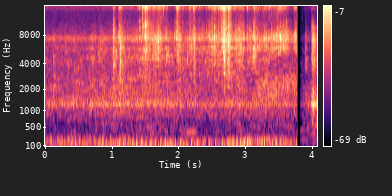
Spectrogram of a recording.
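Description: A small engine running steadily at low speed, with a faint steady whine above it. The sound cuts off abruptly near the end.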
